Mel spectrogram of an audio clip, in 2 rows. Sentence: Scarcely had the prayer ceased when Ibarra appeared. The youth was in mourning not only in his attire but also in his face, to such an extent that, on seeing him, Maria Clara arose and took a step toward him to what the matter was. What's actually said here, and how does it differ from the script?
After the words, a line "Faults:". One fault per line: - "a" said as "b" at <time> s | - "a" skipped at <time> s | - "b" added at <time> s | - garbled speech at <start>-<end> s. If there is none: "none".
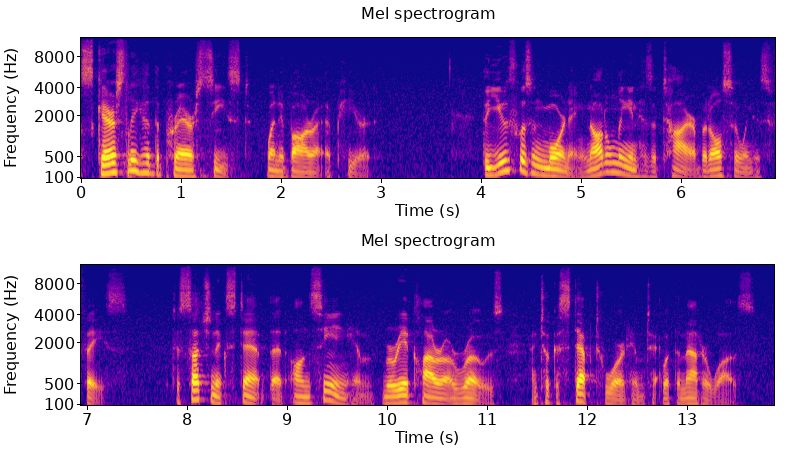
Scarcely had the prayer ceased when Ibarra appeared. The youth was in mourning not only in his attire but also in his face, to such an extent that, on seeing him, Maria Clara arose and took a step toward him to what the matter was.
Faults:
none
